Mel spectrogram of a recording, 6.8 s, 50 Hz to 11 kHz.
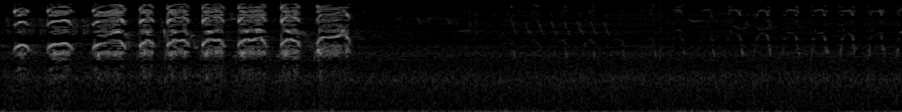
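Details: Osprey calling at the Loch Arkaig nest on 22 June 2024 as the male brings a small trout for the chicks; a rapid run of about eight shrill whistled notes, then fainter chirps fading into background.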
